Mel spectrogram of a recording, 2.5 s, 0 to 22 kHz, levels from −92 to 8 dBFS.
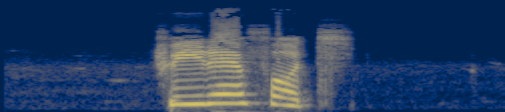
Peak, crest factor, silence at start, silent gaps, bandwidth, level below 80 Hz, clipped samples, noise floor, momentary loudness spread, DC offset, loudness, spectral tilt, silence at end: -2 dBFS; 16 dB; 0.8 s; none; 15.5 kHz; -58 dBFS; under 0.1%; -69 dBFS; 21 LU; under 0.1%; -12 LUFS; -2.5 dB/octave; 0.85 s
